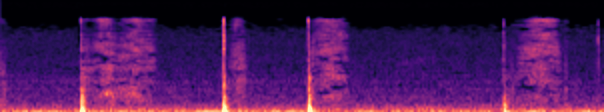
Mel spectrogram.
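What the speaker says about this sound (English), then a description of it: "Let me write this a little bit neater." Chalk or marker strokes on a board during a math lecture: a few sharp taps and short scratchy strokes spaced over a few seconds, fairly faint against a quiet room with no talking.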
